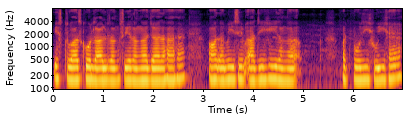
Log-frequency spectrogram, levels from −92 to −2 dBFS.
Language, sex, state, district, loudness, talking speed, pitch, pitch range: Hindi, male, Uttar Pradesh, Jyotiba Phule Nagar, -16 LUFS, 165 wpm, 155 Hz, 150-160 Hz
